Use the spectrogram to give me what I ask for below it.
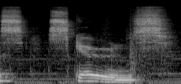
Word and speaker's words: scone: I pronounce it like stone, scone. Yeah, scone. Yeah, like me, scone. Scone and stone spelt the same, sound different. Placing one letter, definitely one.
